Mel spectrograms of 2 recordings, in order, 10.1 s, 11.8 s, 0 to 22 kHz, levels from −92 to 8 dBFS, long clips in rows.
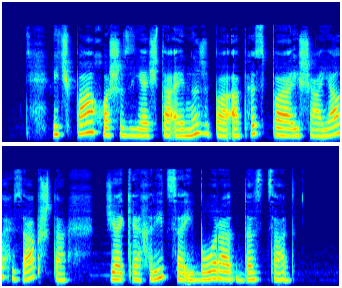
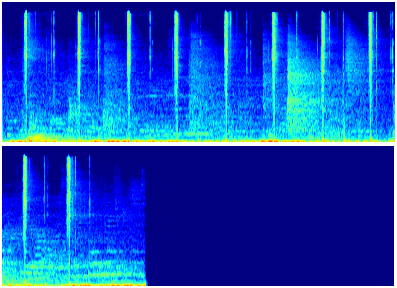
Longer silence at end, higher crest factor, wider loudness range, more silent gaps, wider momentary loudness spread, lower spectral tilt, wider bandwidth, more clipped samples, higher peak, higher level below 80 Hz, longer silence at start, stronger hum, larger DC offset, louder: second, 0.75 s vs 3.75 s; second, 20 dB vs 26 dB; second, 3 LU vs 7 LU; neither; second, 9 LU vs 19 LU; first, -6 dB/octave vs -1.5 dB/octave; second, 11.5 kHz vs 17 kHz; neither; second, -4 dBFS vs 0 dBFS; second, -76 dBFS vs -36 dBFS; first, 0.5 s vs 0 s; neither; neither; first, -24 LUFS vs -27 LUFS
